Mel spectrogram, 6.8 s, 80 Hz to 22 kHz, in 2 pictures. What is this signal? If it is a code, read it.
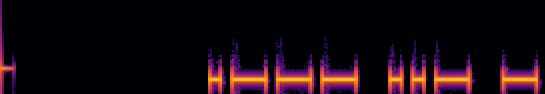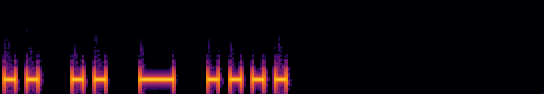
Morse code, heard as a keyed tone, about 17 wpm, 700 Hz. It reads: JUDITH
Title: USA Common Names - 17wpm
